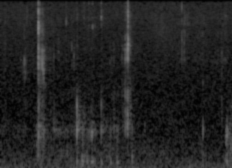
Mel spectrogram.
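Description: Someone sips a drink, with a few sharp, wet mouth clicks and faint slurping sounds spaced over a few seconds against quiet room tone.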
